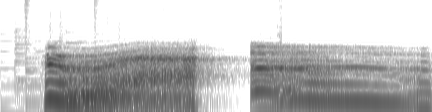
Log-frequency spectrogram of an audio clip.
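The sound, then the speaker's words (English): A dinosaur roar sound effect: two long, loud bellowing roars with a deep rumbling tone, separated by a short pause, and no talking, following an answering-machine greeting from an old rotary phone at the Exploratorium. “Leave me a message after the dinosaur roar.”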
